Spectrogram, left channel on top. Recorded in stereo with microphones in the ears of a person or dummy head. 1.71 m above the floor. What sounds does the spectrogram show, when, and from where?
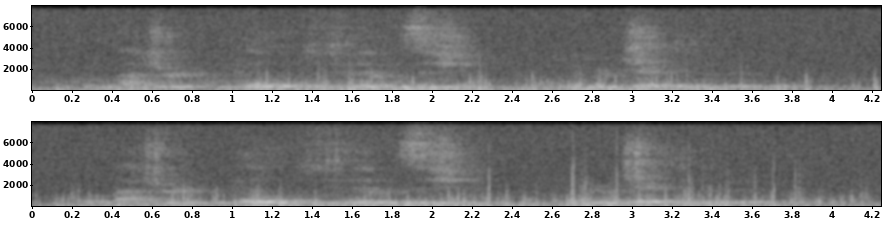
0.2 s a man speaking: 65° right (ahead or behind), 6.5 m; by 3.7 s 30° right (ahead or behind), 5 m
